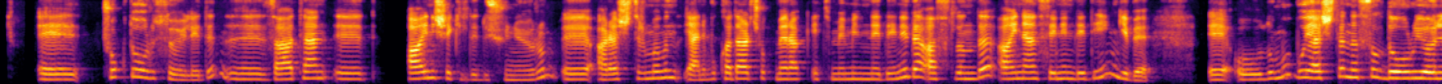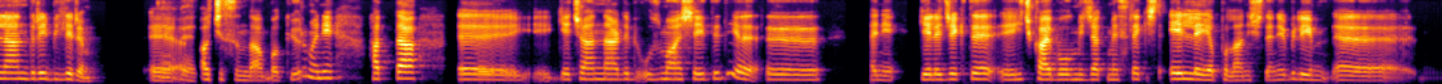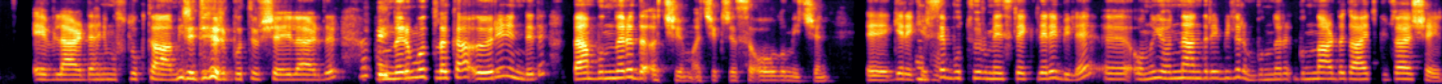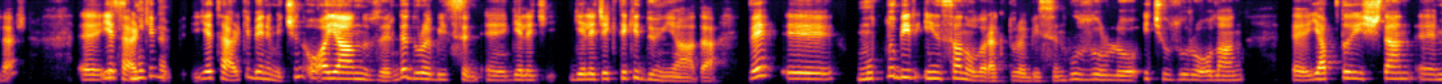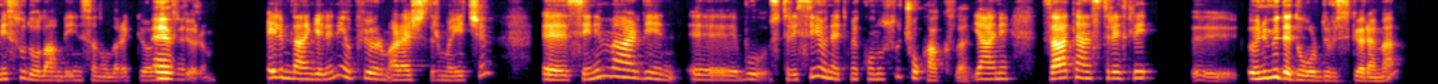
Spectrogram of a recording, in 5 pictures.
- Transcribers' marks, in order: other background noise; tapping; laughing while speaking: "tamiridir"
- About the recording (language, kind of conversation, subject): Turkish, advice, Belirsizlik ve hızlı teknolojik ya da sosyal değişimler karşısında nasıl daha güçlü ve uyumlu kalabilirim?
